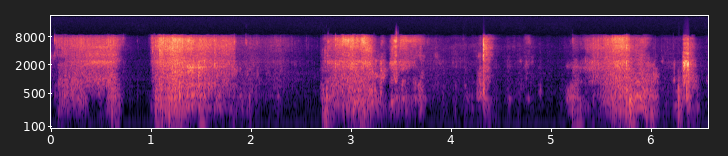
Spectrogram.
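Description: Plastic packaging crinkling and rustling in about four bursts as hands handle a bagged item in a cardboard box, with one sharp click a little after four seconds.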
